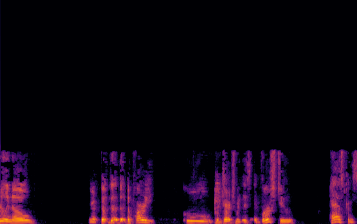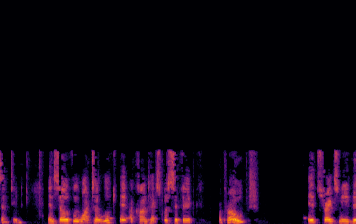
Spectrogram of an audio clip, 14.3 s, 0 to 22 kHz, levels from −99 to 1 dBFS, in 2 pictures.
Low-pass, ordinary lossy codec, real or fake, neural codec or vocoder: 7.2 kHz; MP3, 32 kbps; fake; codec, 44.1 kHz, 3.4 kbps, Pupu-Codec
